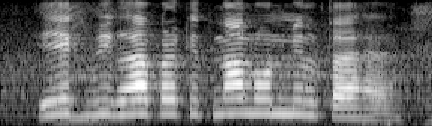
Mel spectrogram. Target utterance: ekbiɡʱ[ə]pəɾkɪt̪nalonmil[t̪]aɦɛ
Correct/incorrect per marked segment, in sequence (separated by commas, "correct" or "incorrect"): incorrect, correct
